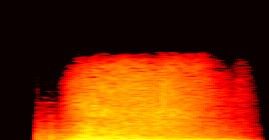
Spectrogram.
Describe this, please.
Harry potter spells
magic, protego, harry, wand, spells, potter, power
